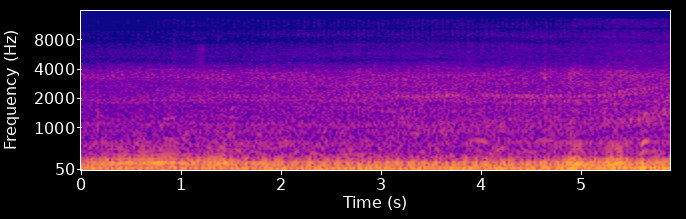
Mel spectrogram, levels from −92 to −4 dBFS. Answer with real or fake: real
